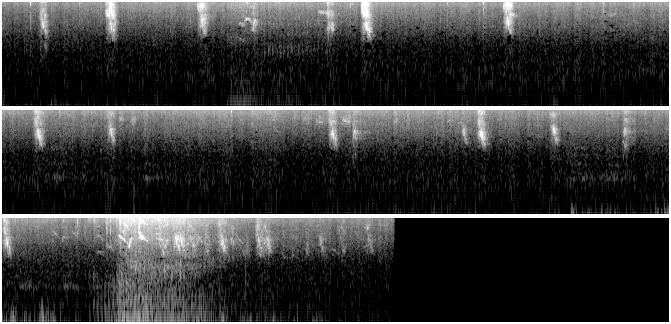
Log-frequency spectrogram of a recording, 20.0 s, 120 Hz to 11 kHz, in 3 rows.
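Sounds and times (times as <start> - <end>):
sparrows chirping: 0.3 - 1.3, 1.9 - 3.8, 5.0 - 5.4, 6.0 - 8.4, 9.7 - 17.2.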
